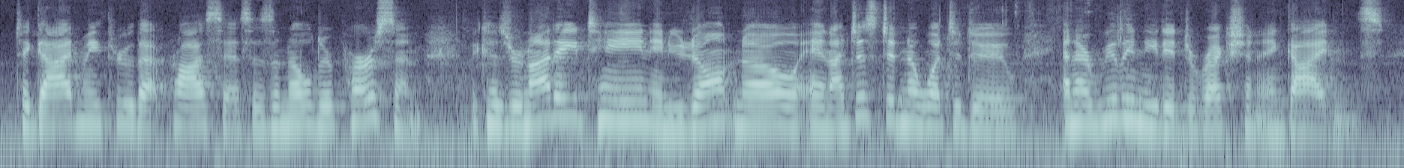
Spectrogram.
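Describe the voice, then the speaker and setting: A woman at a moderate pace and medium pitch, with ordinary pitch variation, noticeable background noise and audible room echo. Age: 60s. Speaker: returning college student. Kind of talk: TV talk show interview.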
